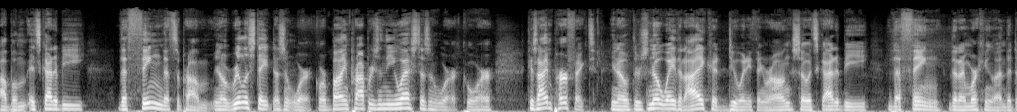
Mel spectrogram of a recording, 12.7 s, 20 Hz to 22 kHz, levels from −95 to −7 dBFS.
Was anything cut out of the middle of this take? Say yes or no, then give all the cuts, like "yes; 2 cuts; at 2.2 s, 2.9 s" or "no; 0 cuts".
no; 0 cuts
